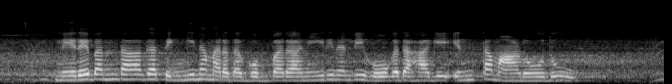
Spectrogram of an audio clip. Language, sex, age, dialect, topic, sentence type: Kannada, female, 36-40, Coastal/Dakshin, agriculture, question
